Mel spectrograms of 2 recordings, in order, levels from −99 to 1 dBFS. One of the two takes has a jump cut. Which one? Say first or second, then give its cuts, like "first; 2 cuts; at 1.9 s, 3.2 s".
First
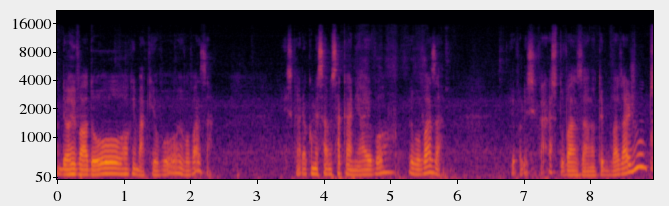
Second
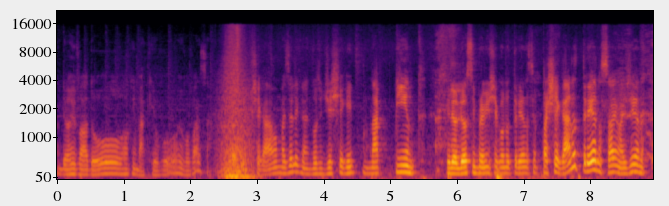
second; 1 cut; at 2.6 s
